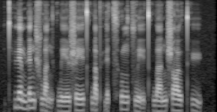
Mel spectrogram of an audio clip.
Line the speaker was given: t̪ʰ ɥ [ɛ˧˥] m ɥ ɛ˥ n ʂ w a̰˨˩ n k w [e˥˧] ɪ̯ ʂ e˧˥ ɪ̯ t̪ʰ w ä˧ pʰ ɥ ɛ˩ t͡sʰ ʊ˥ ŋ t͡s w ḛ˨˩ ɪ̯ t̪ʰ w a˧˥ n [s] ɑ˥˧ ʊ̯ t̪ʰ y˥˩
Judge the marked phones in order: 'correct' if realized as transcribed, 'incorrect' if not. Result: incorrect, incorrect, incorrect

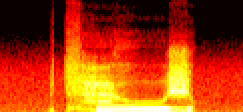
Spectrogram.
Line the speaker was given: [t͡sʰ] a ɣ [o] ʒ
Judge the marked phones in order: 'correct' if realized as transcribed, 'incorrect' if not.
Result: correct, correct

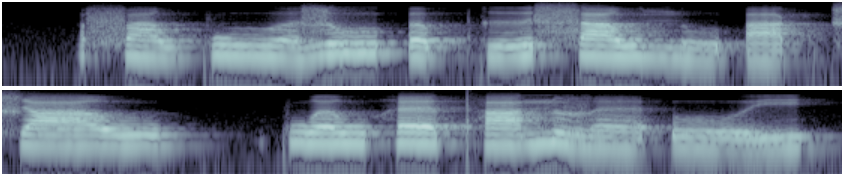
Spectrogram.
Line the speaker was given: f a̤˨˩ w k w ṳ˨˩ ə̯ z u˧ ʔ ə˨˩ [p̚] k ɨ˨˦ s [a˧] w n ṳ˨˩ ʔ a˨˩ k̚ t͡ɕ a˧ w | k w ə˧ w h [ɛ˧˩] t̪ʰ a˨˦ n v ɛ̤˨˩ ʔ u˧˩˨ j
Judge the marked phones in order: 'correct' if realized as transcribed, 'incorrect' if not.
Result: correct, correct, incorrect

